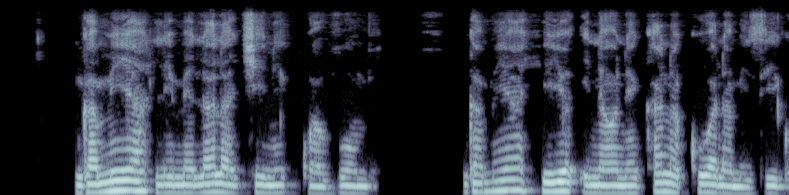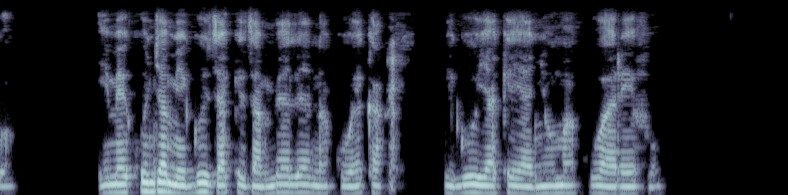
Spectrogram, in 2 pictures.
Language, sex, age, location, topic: Swahili, male, 18-24, Kisumu, health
